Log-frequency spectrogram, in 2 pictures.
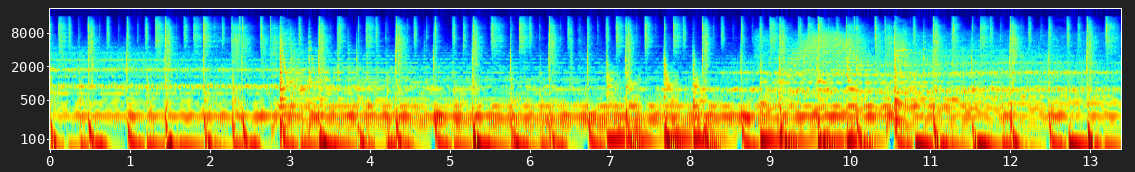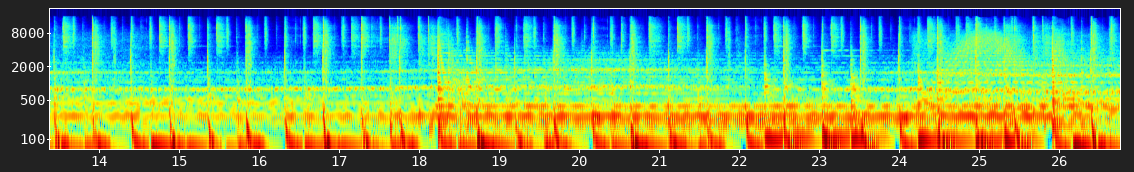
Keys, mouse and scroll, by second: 2.0-3.7 drag, 16.2-18.2 drag, 24.7 s.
